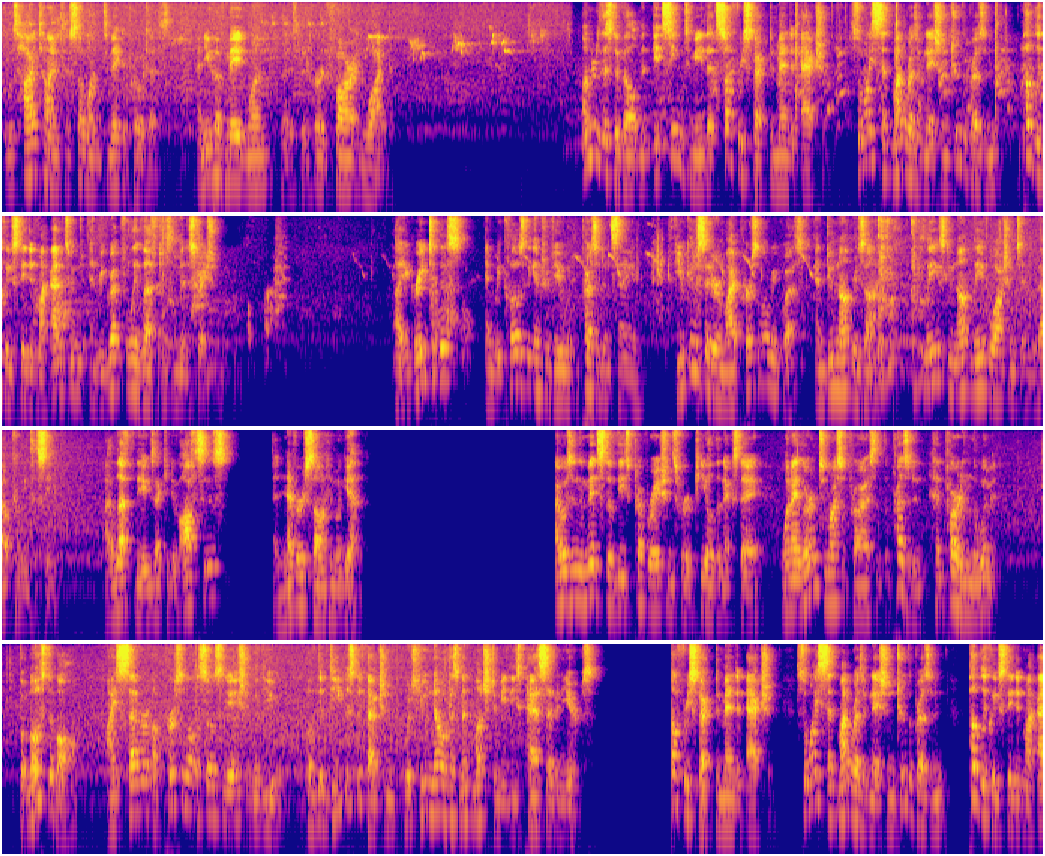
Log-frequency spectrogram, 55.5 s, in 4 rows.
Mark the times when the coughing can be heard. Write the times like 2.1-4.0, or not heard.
25.6-26.4.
